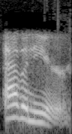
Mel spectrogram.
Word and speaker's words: Avenir: All right, we're talking, and she's now going to talk to us about the Buick Envision Avane. Or event, how do you say that? – I think it's Avenir. It's A-V-E-N-I-R. Okay. So I'm going to go with Avenir.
